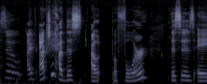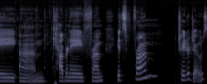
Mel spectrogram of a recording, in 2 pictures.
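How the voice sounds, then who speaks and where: A woman speaks loudly and very slowly, her pitch swinging very widely. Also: medium pitch for a woman. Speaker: podcast host, teacher. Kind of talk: casual chat, interview over wine. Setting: recorded in person, studio-like, with drinks. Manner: loud talker.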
